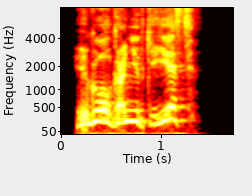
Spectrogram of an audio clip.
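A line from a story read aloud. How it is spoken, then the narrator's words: Hoarse question. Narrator (Russian): хрипло уточнил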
